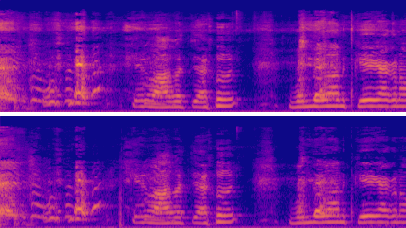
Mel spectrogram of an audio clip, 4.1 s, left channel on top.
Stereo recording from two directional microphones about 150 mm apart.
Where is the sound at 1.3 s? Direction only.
60° left (ahead or behind).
